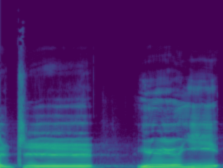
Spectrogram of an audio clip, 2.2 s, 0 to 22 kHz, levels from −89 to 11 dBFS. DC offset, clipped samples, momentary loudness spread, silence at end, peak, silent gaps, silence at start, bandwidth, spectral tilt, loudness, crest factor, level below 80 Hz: under 0.1%; under 0.1%; 9 LU; 0.05 s; -8 dBFS; none; 0 s; 13 kHz; -5.5 dB/octave; -20 LUFS; 12 dB; -72 dBFS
